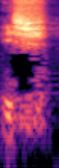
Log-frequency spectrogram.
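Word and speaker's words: אִישׁ: 이쉬.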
